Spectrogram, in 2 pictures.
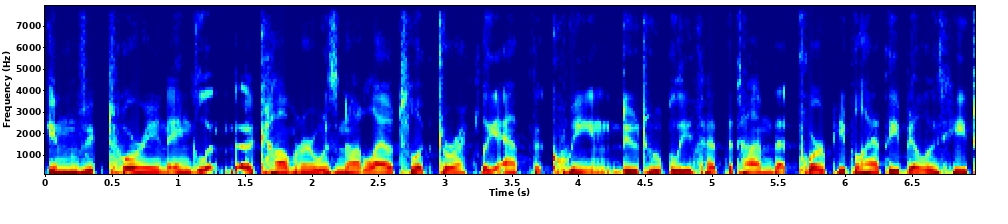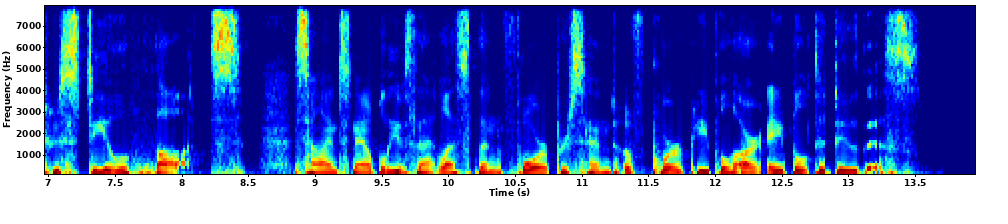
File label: Unprocessed Vocals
